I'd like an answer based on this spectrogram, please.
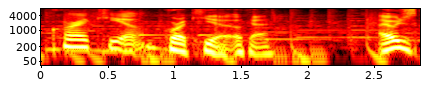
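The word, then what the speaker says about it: Korekiyo: Korakio.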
